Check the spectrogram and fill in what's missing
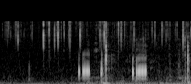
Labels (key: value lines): label: biophony, knock croak
recorder: SoundTrap 300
